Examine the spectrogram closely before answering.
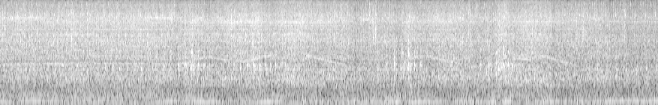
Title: Forester engine knocking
